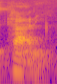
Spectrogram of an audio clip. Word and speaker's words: Carty: You know, you gotta excuse me, she's from DC, so the right pronunciation is Carty. Okay?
